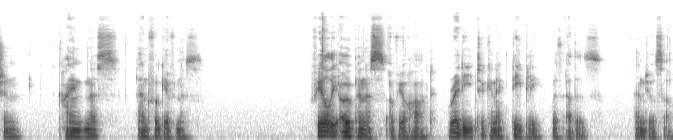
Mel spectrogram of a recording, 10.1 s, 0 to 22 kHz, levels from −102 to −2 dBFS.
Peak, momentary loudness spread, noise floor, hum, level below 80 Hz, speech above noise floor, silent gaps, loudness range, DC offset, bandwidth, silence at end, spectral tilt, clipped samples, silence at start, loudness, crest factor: -12 dBFS; 19 LU; -81 dBFS; none; -44 dBFS; 49 dB; none; 8 LU; under 0.1%; 14.5 kHz; 0 s; -6.5 dB/octave; under 0.1%; 0 s; -33 LUFS; 22 dB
